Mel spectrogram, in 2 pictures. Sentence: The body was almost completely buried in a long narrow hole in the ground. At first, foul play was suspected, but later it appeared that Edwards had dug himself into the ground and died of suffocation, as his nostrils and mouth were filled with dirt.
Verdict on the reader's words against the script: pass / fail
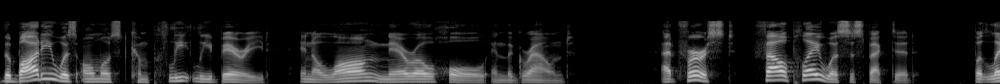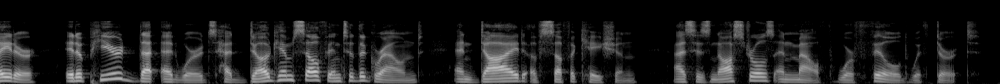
pass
